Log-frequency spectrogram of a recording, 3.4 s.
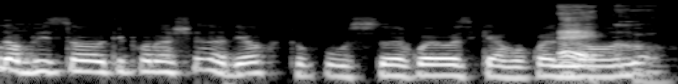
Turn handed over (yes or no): yes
